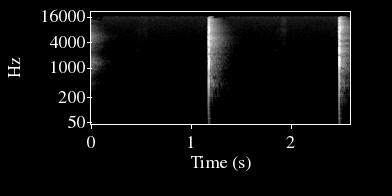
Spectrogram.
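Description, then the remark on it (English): A slow clap from one person applauding themselves: three sharp, crisp hand claps spaced evenly about a second and a bit apart, with silence between them and no talking. “Oh, should I slow clap?”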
